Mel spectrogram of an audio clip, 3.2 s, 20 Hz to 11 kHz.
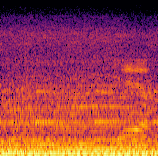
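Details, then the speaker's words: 1986 Grand Marquis that had been sitting, starting on old gas: it runs with a rough low rumble and a faint whine on top, suspected to be the air pump, while struggling to learn its idle again. "oh man I remember that sound I think that's the air pump onto the hood she's a little unhappy with the old gas"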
